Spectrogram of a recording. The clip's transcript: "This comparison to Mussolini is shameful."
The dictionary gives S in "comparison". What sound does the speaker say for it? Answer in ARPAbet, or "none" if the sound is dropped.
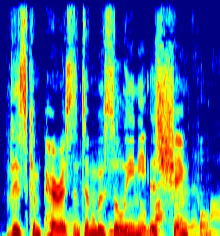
S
